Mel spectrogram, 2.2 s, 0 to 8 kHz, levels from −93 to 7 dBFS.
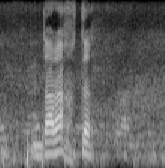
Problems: constant background noise, background conversations at intervals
